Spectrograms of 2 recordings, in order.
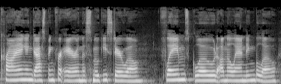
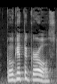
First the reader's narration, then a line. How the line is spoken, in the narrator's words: Jane had said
